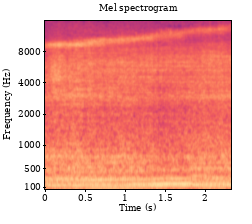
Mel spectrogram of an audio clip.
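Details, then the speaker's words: Ford 6.7L Powerstroke diesel with new 64mm Stage 2 turbo, accelerating: deep steady diesel pull with faint rising whistle; turbo spooling cleanly and more responsive, healthy. "Holy shit, it's so much more responsive too."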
